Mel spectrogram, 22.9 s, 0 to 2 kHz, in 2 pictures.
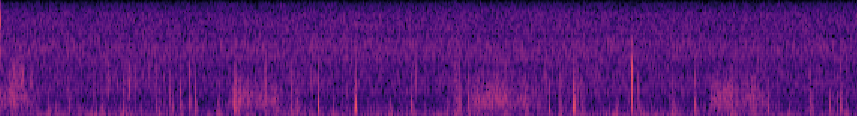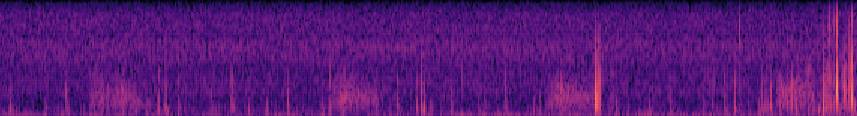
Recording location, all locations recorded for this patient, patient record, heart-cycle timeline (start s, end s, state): pulmonary valve (PV)
aortic valve (AV)+pulmonary valve (PV)
#Age: nan
#Sex: Female
#Height: nan
#Weight: nan
#Pregnancy status: True
#Murmur: Absent
#Murmur locations: nan
#Most audible location: nan
#Systolic murmur timing: nan
#Systolic murmur shape: nan
#Systolic murmur grading: nan
#Systolic murmur pitch: nan
#Systolic murmur quality: nan
#Diastolic murmur timing: nan
#Diastolic murmur shape: nan
#Diastolic murmur grading: nan
#Diastolic murmur pitch: nan
#Diastolic murmur quality: nan
#Outcome: Normal
#Campaign: 2015 screening campaign
0.00	8.73	unannotated
8.73	8.96	diastole
8.96	9.08	S1
9.08	9.22	systole
9.22	9.34	S2
9.34	9.70	diastole
9.70	9.84	S1
9.84	9.99	systole
9.99	10.14	S2
10.14	10.48	diastole
10.48	10.64	S1
10.64	10.76	systole
10.76	10.86	S2
10.86	11.19	diastole
11.19	11.34	S1
11.34	11.52	systole
11.52	11.65	S2
11.65	11.97	diastole
11.97	12.12	S1
12.12	12.26	systole
12.26	12.40	S2
12.40	12.64	diastole
12.64	12.86	S1
12.86	13.02	diastole
13.02	13.16	S2
13.16	14.18	diastole
14.18	14.35	S1
14.35	14.50	systole
14.50	14.65	S2
14.65	14.98	diastole
14.98	15.10	S1
15.10	15.22	systole
15.22	15.34	S2
15.34	15.56	diastole
15.56	22.86	unannotated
